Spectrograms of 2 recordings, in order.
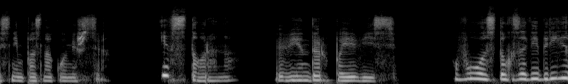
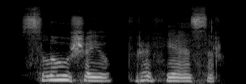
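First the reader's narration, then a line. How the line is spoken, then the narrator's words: Creature growling. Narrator (Russian): Прорычала сущность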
